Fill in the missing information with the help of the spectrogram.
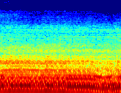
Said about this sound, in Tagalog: Start na natin yung motor.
